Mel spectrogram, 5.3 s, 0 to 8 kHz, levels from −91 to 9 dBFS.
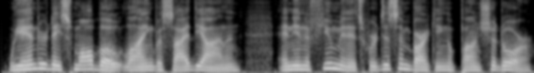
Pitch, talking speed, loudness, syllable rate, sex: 150 Hz, 200 wpm, -17 LUFS, 6.6 syllables/s, male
